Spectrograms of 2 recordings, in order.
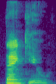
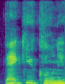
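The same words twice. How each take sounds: First: Said in the usual way. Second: "Thank" punched higher and louder, mocking gratitude; sarcastic stress on Thank. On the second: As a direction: lean hard on "Thank you" with sarcasm.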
